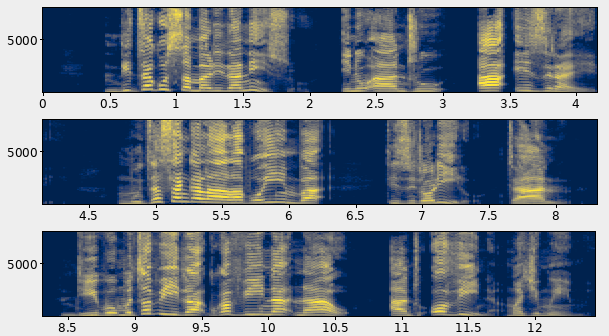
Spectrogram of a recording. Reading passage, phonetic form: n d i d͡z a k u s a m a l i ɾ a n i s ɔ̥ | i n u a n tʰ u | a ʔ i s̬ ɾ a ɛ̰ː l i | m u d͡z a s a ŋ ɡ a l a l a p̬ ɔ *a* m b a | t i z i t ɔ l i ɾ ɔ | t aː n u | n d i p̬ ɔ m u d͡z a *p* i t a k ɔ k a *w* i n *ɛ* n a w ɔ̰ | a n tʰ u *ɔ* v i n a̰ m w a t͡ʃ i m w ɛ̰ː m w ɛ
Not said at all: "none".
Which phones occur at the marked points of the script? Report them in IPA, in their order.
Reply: i, p, v, a, ɔ

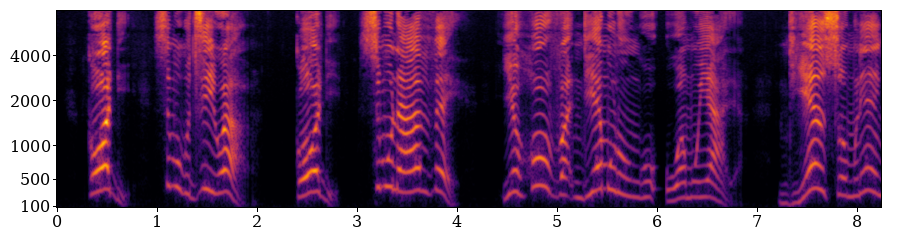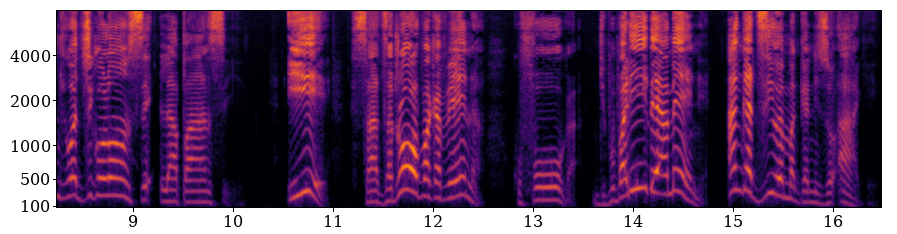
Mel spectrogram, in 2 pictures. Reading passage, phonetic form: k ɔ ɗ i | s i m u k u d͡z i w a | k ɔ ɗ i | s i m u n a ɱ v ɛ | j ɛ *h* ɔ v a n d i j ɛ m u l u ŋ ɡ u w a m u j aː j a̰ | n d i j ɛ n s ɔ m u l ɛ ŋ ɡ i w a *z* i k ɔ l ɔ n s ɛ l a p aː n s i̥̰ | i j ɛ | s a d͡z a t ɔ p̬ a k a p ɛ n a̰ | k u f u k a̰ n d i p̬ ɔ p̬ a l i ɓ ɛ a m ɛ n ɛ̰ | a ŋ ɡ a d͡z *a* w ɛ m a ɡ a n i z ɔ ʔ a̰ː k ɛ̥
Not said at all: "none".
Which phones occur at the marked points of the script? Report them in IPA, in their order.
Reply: h, d͡z, i

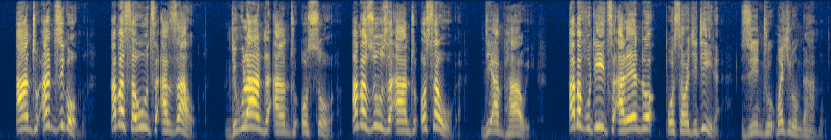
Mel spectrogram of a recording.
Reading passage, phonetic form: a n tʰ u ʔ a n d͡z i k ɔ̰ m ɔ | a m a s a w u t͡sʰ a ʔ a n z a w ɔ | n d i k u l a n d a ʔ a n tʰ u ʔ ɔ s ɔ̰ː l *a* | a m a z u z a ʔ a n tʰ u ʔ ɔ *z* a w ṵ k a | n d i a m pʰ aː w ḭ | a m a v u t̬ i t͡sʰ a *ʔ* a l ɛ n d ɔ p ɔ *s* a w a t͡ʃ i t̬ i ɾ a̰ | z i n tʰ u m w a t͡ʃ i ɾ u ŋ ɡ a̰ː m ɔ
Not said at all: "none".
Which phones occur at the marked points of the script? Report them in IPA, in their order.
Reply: a, s, ʔ, s

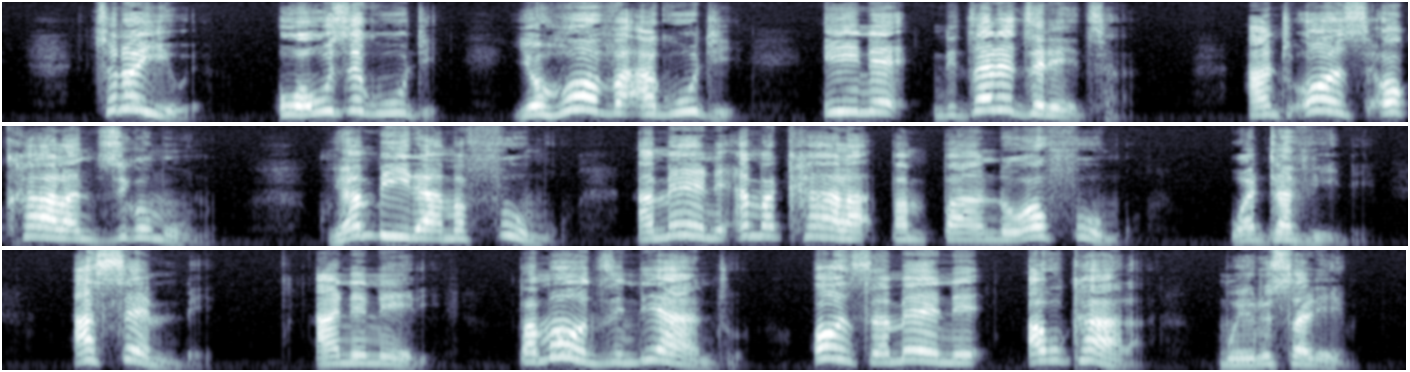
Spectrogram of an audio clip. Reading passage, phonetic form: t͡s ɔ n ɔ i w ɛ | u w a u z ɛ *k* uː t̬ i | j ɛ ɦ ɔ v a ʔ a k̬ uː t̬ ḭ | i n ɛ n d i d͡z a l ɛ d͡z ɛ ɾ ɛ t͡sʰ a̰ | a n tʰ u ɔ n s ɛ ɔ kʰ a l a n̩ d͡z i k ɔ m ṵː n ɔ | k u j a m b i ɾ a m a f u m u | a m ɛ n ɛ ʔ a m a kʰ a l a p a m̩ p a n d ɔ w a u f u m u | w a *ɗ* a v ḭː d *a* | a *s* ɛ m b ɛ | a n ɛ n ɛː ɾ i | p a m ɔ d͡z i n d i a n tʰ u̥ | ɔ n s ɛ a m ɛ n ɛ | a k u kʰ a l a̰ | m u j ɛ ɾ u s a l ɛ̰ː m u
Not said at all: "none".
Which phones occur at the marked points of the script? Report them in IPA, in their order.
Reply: k, d, ɛ, s

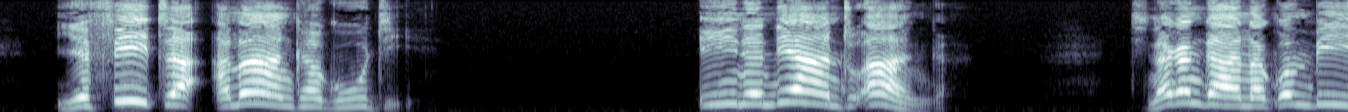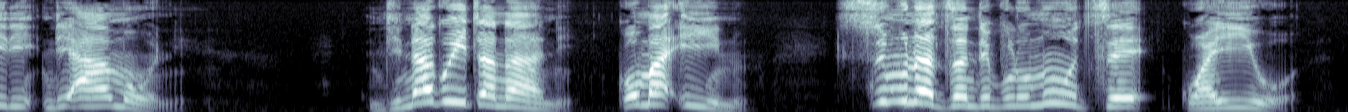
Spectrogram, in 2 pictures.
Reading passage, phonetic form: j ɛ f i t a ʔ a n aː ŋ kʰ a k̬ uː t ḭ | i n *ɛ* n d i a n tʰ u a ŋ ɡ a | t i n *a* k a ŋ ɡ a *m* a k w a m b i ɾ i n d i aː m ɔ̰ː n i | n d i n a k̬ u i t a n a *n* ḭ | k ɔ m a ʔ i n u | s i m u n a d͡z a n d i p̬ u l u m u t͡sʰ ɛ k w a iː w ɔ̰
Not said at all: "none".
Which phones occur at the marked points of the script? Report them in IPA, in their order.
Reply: ɛ, a, n, n

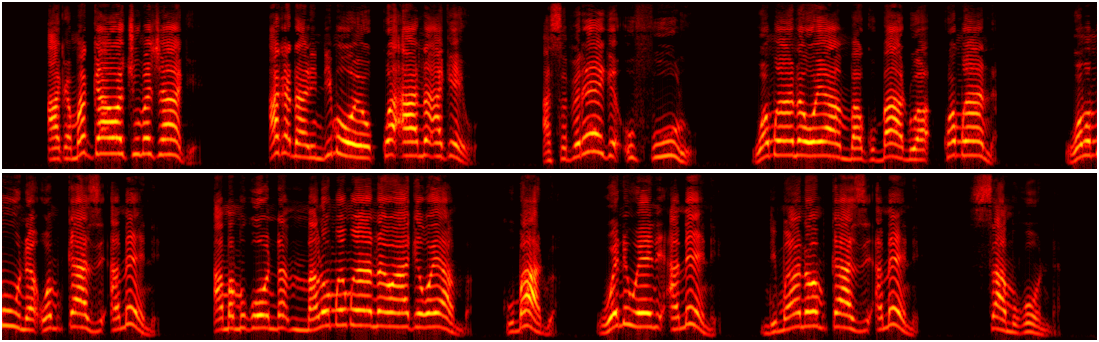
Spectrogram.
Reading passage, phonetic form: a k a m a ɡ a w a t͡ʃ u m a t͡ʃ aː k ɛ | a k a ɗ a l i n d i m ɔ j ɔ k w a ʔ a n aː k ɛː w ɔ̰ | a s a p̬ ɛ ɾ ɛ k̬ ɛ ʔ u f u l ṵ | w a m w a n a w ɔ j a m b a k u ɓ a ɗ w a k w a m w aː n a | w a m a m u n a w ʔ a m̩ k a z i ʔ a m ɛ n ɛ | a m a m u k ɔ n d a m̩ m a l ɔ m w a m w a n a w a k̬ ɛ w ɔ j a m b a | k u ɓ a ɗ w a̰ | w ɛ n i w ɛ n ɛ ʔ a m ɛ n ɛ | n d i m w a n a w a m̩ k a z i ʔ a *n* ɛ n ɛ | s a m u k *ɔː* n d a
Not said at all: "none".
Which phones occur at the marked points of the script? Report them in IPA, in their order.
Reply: m, ɔː

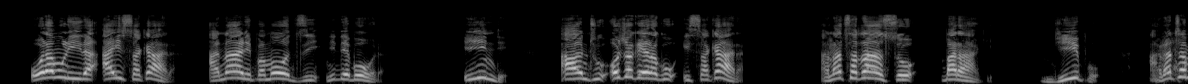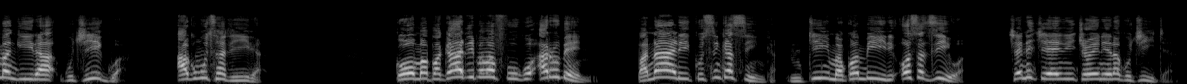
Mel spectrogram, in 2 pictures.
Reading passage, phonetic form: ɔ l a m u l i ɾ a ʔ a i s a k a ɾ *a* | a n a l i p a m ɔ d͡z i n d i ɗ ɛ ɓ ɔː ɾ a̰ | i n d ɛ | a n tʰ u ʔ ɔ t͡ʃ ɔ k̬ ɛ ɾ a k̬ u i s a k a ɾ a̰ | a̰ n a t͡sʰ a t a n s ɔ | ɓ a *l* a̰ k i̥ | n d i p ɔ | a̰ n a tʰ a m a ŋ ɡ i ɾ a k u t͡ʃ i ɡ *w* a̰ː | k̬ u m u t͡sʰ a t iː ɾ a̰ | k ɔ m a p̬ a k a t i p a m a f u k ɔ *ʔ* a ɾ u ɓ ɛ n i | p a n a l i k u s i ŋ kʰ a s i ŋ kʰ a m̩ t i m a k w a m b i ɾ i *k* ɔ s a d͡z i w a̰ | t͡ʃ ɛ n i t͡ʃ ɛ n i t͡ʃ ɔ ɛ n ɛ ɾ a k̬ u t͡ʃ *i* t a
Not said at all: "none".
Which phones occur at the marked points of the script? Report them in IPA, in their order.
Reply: a, ɾ, w, ʔ, ʔ, iː

